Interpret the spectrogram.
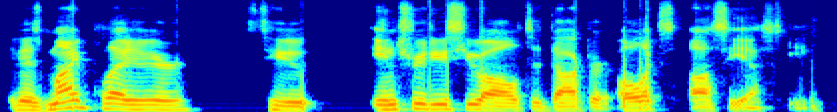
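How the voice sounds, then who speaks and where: A man's voice: medium pitch, brisk, dry recording. A man hosting an academic webinar, giving a prepared, formal introduction. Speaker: webinar host introducing a speaker.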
